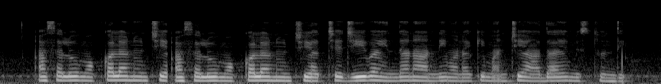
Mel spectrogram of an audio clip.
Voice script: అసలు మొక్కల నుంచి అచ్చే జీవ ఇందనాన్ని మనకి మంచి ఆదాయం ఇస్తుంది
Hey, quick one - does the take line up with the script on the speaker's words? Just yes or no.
no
